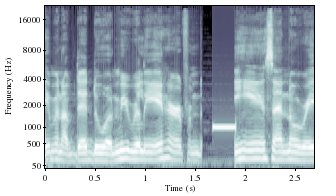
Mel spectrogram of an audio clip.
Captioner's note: beep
